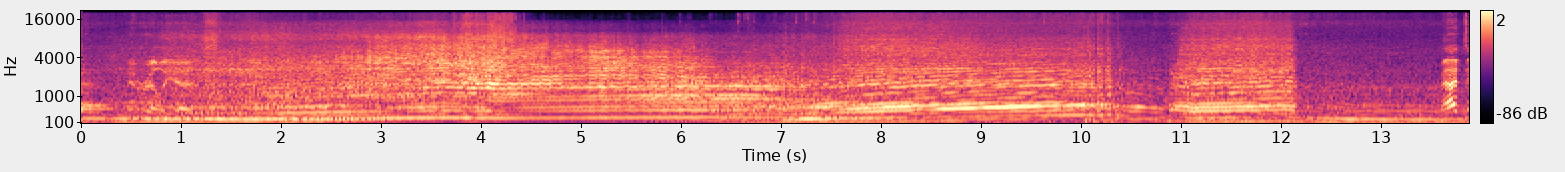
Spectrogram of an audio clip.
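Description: A BMW E30 fitted with a Euro S50 inline-six revs toward about 7,300 rpm, its rising and falling engine note sweeping up and down repeatedly under a voice talking over the drive.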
